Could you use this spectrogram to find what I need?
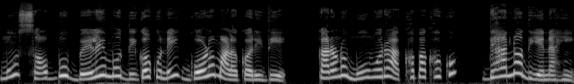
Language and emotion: Odia, disgusted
